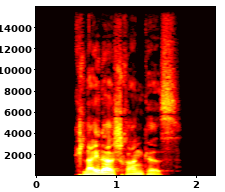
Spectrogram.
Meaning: genitive singular of Kleiderschrank
- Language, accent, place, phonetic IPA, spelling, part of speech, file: German, Germany, Berlin, [ˈklaɪ̯dɐˌʃʁaŋkəs], Kleiderschrankes, noun, De-Kleiderschrankes.ogg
